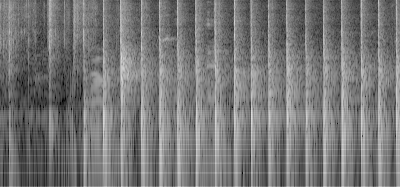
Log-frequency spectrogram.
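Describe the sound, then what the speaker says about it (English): A heavy kitchen knife held flat on its side crushing Ritz crackers on a board: a fast, even run of loud, close thumping crunches, about four per second, with no talk. "I'm gonna hold it sideways like this and just crush my crackers up."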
